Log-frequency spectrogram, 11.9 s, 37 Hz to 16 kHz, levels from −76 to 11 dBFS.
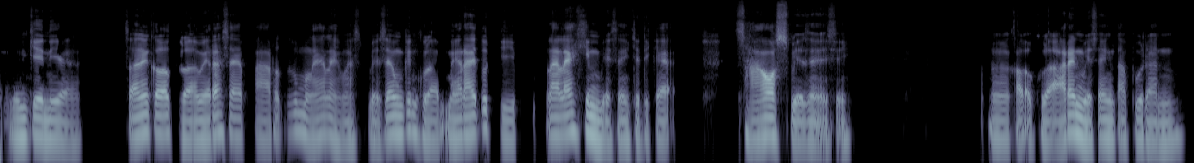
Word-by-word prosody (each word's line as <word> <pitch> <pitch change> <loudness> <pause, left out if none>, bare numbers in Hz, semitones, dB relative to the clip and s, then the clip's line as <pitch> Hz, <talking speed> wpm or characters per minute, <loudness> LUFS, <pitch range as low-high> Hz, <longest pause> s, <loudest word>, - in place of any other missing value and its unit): mungkin 100 +1 +2
ya. 90 - -1 0.6
Soalnya 105 +3 +4
kalau 110 -1 +5
gula 95 -1 +1
merah 100 +5 +2
saya 100 -1 0
parut 95 +2 -4
itu 120 - -6
meleleh, 95 0 -1
Mas, 85 +1 -6
biasanya 95 +4 0
mungkin 115 +1 -1
gula 90 -1 0 0.2
merah 100 +2 +4
itu 135 +5 -2
dilelehin 105 +4 +1
biasanya, 90 0 -3
jadi - - -6
kayak - - -2 0.7
saos 95 +1 +5
biasanya 90 0 0
sih. - - -5 1.4
Eee, 90 -1 -2
kalau - - 0
gula 90 -1 0
aren 115 +4 +6
biasanya 95 +2 0
yang - - -25
taburan. 90 0 -3
95 Hz, 150 wpm, -25 LUFS, 90-105 Hz, 1.4 s, aren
